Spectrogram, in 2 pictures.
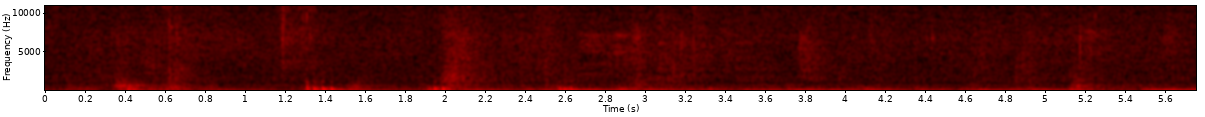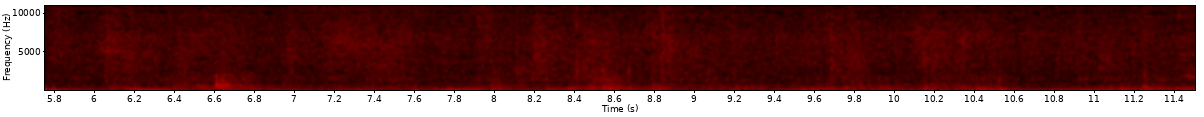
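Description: Footsteps shuffle softly across the floor.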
